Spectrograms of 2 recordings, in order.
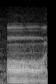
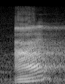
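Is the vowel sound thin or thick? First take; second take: thick; thin. First: The vowel is a thick, rounded 'o' sound. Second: The vowel is a thin, light 'a' sound. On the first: The speaker calls it wrong. "begitu lafzul jalalah jadinya oh. Nah itu yang keliru" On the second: The speaker calls it right. "Wong hamzah fathah bunyinya a"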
